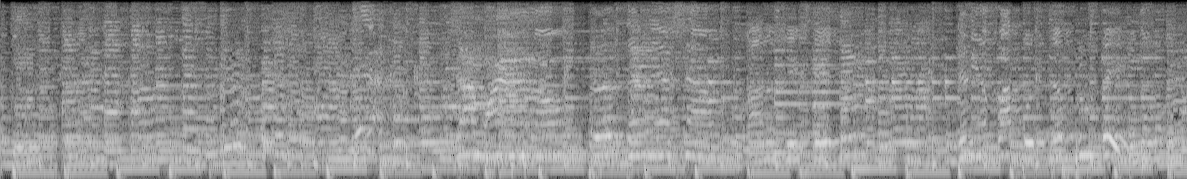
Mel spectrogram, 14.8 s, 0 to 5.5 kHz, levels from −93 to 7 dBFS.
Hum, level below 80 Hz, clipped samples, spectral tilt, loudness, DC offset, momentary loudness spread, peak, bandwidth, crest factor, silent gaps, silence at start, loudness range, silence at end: none; -30 dBFS; under 0.1%; -6.5 dB/octave; -14 LUFS; under 0.1%; 5 LU; 0 dBFS; 5.4 kHz; 14 dB; none; 0 s; 3 LU; 0 s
